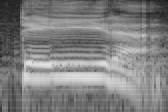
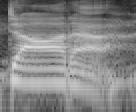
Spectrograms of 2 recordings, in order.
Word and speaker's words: data: Dei-duh. You can also say daa-duh and then use the /aa/ as in father sound but still make sure it's a flap T.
